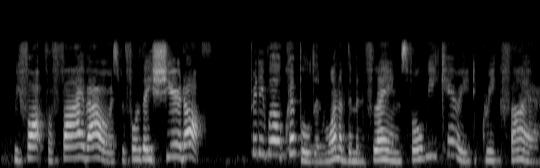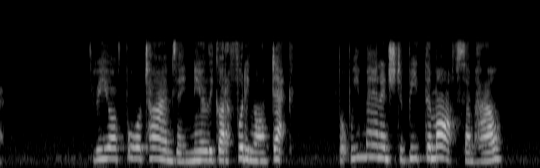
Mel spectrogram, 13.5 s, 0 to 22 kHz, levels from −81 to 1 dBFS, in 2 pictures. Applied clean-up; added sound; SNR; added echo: none; none; none; none.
